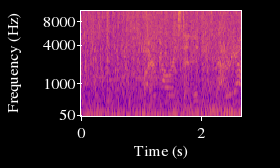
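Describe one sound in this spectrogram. Bright electronic chirps and zaps sound over the battle.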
